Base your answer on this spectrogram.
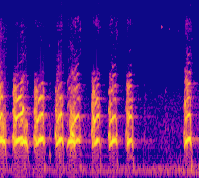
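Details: Beagles tracking rabbits in the field, an eight-month-old pup with a trained male: a run of loud ringing yelping barks, about eight in quick succession, then a pause and one more.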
